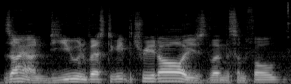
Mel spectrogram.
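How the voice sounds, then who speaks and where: Low-voiced man narrating as game master. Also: soft background music. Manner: halting, repeats words as he improvises. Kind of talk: improvised tabletop game narration.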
